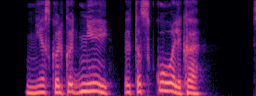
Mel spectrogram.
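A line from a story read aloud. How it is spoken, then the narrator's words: Trembling voice. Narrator (Russian): спросила Надка против воли дрожащим голосом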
